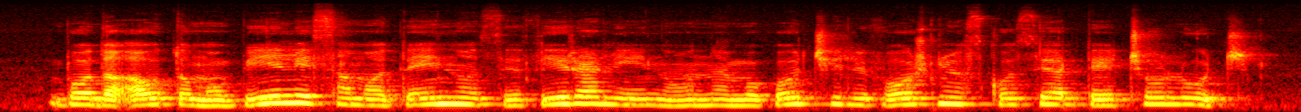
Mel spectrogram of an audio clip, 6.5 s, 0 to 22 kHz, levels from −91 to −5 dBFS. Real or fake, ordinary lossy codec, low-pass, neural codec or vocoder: real; none; 19.8 kHz; none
